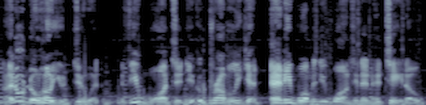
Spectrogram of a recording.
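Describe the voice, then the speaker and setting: A whiny, nosy village fellow in a fantasy audio play. The voice sits high and swoops around with a creaky edge, dragging words out as he wheedles and gets defensive. Music plays softly behind him. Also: big pitch swings. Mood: grudging, curious. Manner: hesitant, drawn-out, wheedling and defensive. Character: nosy, dim, whiny village man, Manny, large Hylian. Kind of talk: fantasy audio drama acting.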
